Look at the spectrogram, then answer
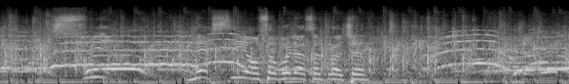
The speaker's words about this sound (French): Merci beaucoup. Applaudissez Jean-René Dufort, Jean-Thomas Jobin. Merci.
